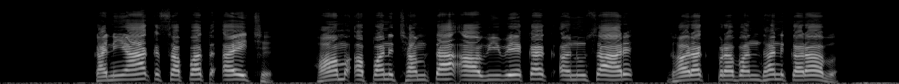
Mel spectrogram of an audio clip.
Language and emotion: Maithili, neutral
